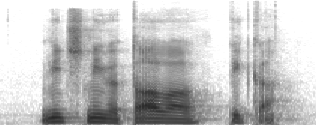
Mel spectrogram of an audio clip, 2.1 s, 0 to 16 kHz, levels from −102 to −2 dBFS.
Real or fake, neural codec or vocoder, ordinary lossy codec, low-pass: fake; codec, 44.1 kHz, 7.8 kbps, DAC; Opus, 24 kbps; 14.4 kHz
